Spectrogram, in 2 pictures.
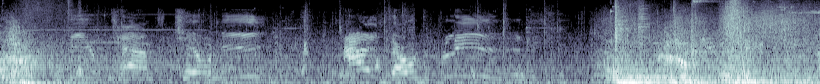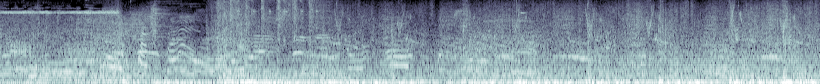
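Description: Swords slash and clang in a fight.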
